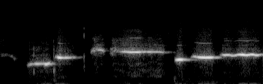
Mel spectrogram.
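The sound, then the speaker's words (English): A short nonsense phrase is whistled, not an existing tune: several clear notes that step between lower and higher pitches. The whistling is bright, fairly loud and heard alone, with brief gaps between notes. “just remember to whistle that nonsense little phrase.”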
